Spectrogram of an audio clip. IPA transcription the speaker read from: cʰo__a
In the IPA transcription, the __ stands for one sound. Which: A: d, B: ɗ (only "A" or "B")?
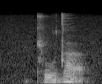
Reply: A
